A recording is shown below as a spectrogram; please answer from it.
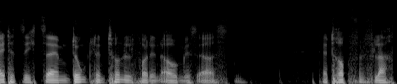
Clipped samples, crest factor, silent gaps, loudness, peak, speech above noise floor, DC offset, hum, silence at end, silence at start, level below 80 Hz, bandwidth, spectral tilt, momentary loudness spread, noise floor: under 0.1%; 22 dB; none; -30 LUFS; -8 dBFS; 41 dB; under 0.1%; none; 0.05 s; 0 s; -46 dBFS; 9.8 kHz; -8.5 dB/octave; 9 LU; -70 dBFS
